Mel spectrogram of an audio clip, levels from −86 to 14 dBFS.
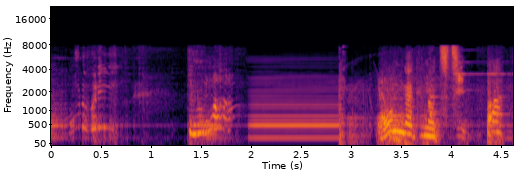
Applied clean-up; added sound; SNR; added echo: neural mask model RNNoise.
